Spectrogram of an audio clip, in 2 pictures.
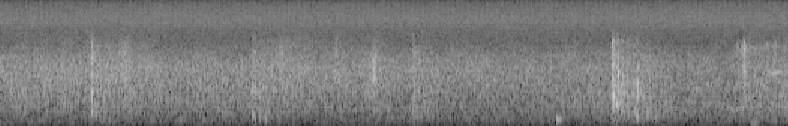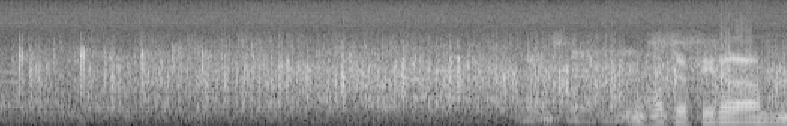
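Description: A crowd applauds in an open-air stadium.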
